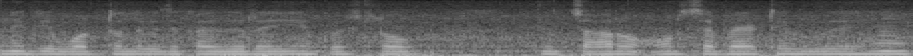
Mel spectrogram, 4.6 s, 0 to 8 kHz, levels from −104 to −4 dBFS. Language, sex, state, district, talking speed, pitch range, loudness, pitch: Hindi, male, Uttar Pradesh, Jyotiba Phule Nagar, 185 wpm, 130-135 Hz, -39 LUFS, 130 Hz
